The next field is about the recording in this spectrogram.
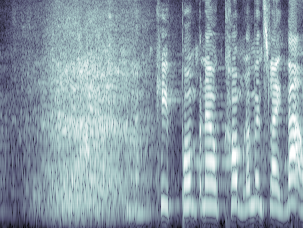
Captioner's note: audience laughing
